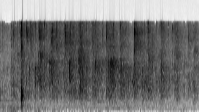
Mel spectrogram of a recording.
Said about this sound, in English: I'm still very moved by the baptism celebrations that we had at the retreat. Wasn't that awesome? Yeah, you can clap.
